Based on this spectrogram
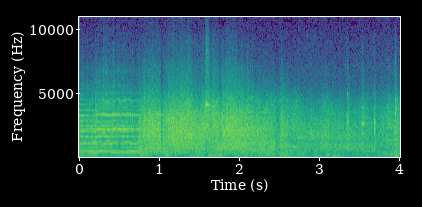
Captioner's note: gun firing; train chugging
